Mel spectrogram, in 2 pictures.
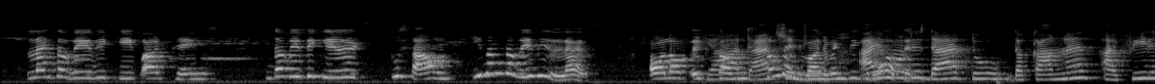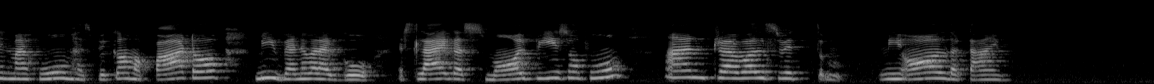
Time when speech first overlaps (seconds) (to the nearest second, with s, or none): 7 s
